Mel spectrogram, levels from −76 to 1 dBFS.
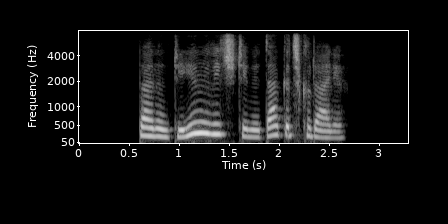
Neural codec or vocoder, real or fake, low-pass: codec, 16 kHz, 0.5 kbps, X-Codec, HuBERT features, trained on balanced general audio; fake; 7.2 kHz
